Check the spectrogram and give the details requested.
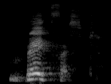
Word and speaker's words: breakfast: car goes very fast but when you say breakfast you don't say fast you say first why because this is the accented syllable and this is the unaccented syllable break is accented syllable and this is the unaccented syllable so it should be shortened in both duration and loudness and we say breakfast breakfast because the accent falls on break and the unaccented syllable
